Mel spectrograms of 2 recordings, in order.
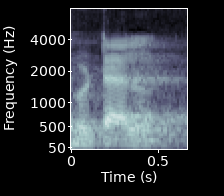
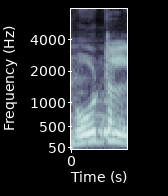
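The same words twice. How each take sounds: First: The stress is on the second syllable. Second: The stress is on the first syllable. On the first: The speaker calls it right. "इसमें जोर होता है टेल के ऊपर" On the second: The speaker calls it wrong. "हमने hotel नहीं कहना"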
